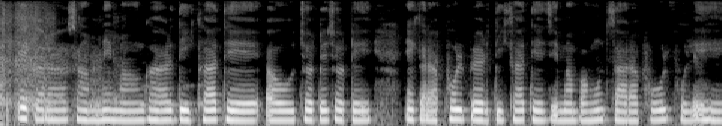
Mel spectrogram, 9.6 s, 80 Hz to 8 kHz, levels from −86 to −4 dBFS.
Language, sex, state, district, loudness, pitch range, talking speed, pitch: Chhattisgarhi, female, Chhattisgarh, Jashpur, -16 LUFS, 175-185 Hz, 130 wpm, 180 Hz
